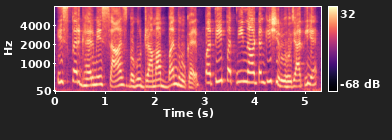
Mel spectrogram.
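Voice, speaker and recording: A woman's voice: sits high, big pitch swings, a little slow. A woman narrator reading a scripted comic cartoon story as storytelling.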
